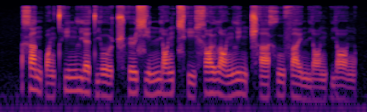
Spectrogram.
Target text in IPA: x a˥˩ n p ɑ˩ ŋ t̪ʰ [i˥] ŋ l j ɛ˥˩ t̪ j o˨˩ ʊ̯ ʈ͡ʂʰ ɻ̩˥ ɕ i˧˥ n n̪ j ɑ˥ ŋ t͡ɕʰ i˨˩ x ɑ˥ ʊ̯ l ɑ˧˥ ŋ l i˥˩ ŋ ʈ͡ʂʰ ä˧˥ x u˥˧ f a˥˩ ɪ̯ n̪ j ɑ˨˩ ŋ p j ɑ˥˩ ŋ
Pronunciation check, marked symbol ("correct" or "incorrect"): correct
